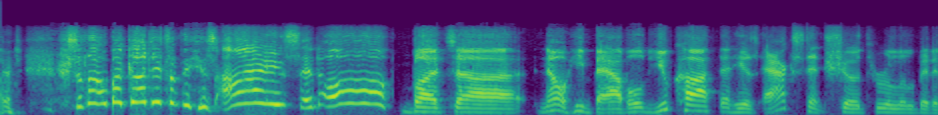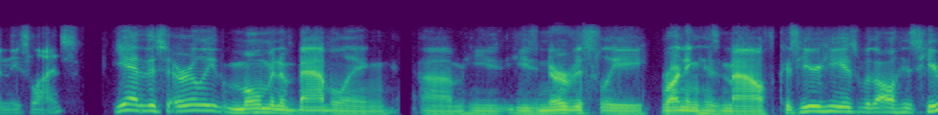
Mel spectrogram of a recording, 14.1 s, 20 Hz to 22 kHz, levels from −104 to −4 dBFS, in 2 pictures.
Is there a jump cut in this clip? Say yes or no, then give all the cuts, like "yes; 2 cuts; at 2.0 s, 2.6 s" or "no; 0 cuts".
no; 0 cuts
